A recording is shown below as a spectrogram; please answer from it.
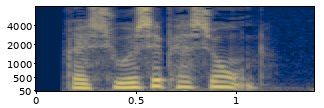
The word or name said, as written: resurseperson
